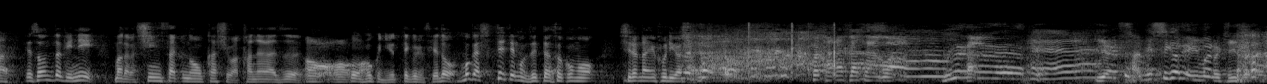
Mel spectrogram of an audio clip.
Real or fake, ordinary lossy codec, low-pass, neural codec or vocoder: fake; MP3, 32 kbps; 7.2 kHz; autoencoder, 48 kHz, 32 numbers a frame, DAC-VAE, trained on Japanese speech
